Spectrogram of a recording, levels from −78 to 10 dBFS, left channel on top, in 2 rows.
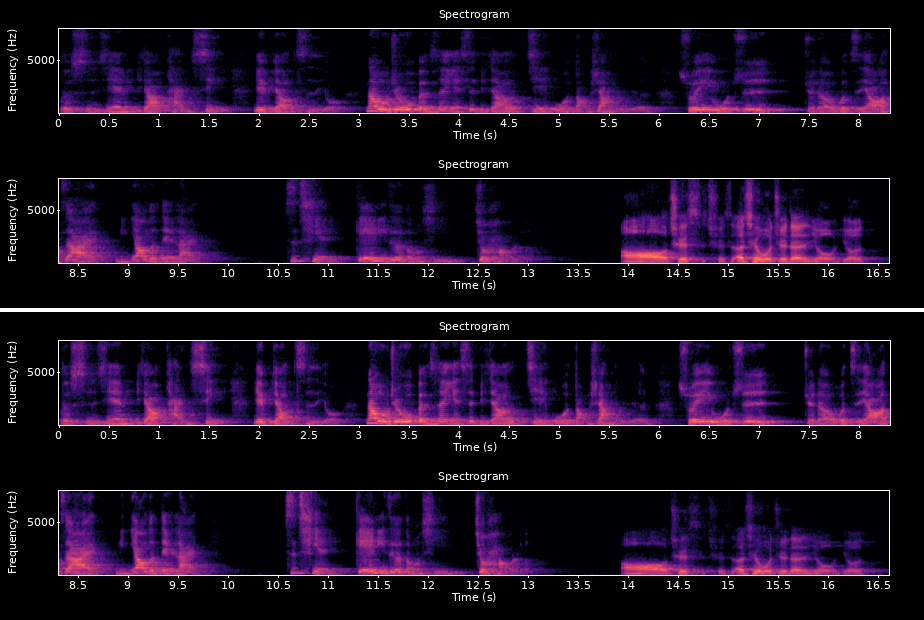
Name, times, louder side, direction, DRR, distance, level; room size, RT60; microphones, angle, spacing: voice 1, 0.0-7.2 7.5-9.7 10.6-13.0, right 2 dB, 55° right, 1.7 m, -26 dB
voice 2, 13.9-16.4, left 4 dB, 75° left, 0.7 m, -22 dB
24.0 x 8.1 x 7.1 m
head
